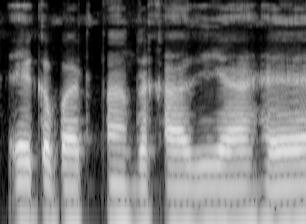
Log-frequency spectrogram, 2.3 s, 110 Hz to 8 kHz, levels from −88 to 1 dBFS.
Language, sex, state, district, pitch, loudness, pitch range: Hindi, male, Jharkhand, Deoghar, 115 Hz, -16 LUFS, 110-115 Hz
